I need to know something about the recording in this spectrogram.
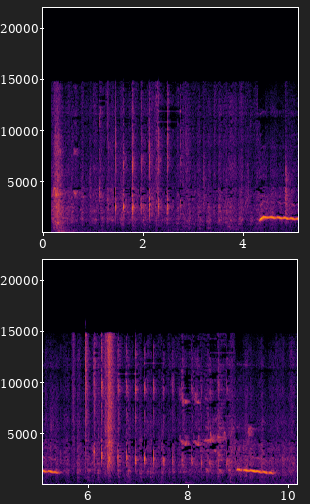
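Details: Male German Shepherd panting in quick, steady huffs, roughly three per second, with two brief thin whistled tones sliding slightly downward around the middle and end, over low room background.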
